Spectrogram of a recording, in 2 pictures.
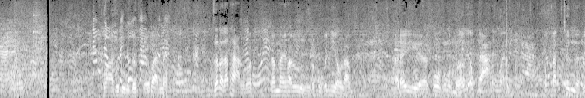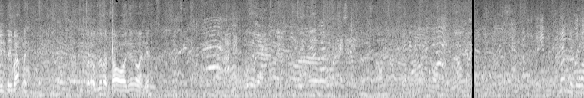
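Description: A busy outdoor market crowd murmurs in the background.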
